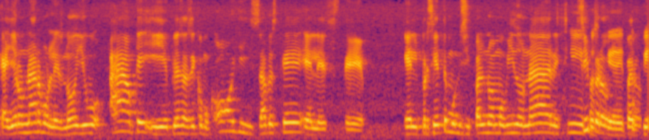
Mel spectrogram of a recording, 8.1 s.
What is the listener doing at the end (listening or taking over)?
taking over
